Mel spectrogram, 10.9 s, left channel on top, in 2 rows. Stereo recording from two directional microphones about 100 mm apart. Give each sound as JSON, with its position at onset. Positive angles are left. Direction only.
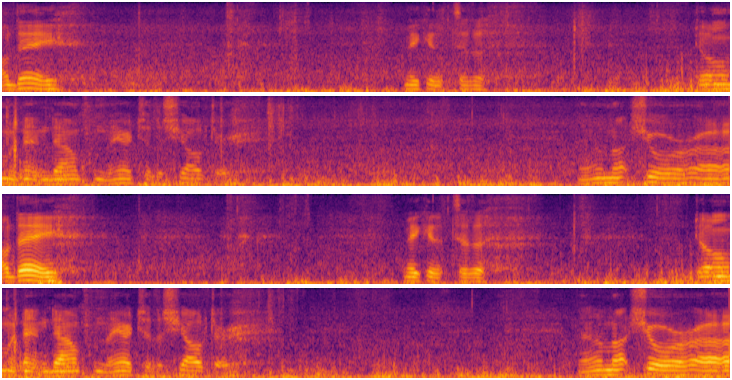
{"t": 0.0, "sound": "speech", "side_deg": -30}
{"t": 3.0, "sound": "speech", "side_deg": -30}
{"t": 5.2, "sound": "speech", "side_deg": -30}
{"t": 10.0, "sound": "speech", "side_deg": -35}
